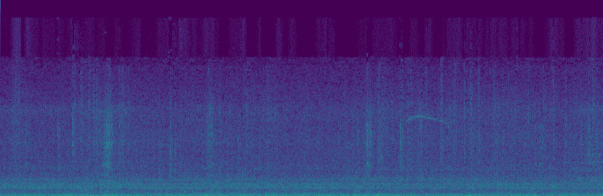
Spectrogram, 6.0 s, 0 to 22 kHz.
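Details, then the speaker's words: 2006 Chevrolet Cobalt SS test drive after replacing the front stabilizer links for a clunk over bumps: steady low road rumble inside the car, with the earlier clunk barely audible or gone. "but yeah i don't hear the same kind of clunk matter of fact i barely hear it at all to be honest with you i'm not hearing much"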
